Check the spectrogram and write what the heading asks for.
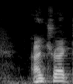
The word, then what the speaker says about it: Entracte: which is actually a dealership for George Taylor untracked audio is how you pronounce it welcome to untracked audio that's how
